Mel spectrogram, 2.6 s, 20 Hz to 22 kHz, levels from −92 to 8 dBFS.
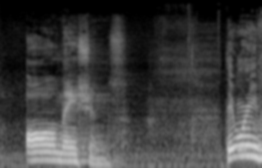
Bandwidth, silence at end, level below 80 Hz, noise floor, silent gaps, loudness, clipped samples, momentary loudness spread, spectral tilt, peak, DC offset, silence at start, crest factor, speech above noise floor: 14.5 kHz; 0 s; -48 dBFS; -45 dBFS; none; -16 LUFS; under 0.1%; 15 LU; -7 dB/octave; -4 dBFS; under 0.1%; 0.25 s; 14 dB; 31 dB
